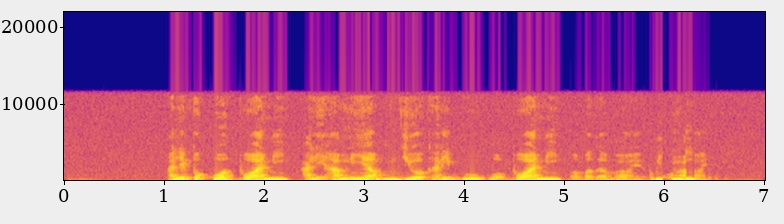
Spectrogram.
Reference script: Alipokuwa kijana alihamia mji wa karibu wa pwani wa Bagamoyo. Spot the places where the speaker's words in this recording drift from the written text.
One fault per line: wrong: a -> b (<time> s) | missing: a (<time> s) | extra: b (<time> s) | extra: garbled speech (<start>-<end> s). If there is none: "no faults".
wrong: kijana -> pwani (1.7 s)
extra: garbled speech (5.9-6.4 s)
